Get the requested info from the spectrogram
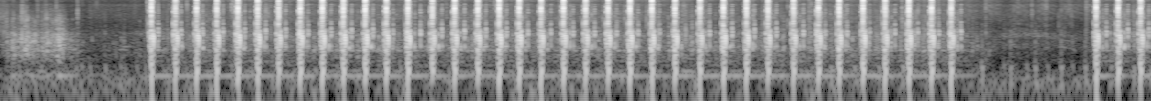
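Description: Paintball marker firing a rapid, evenly spaced string of shots, roughly nine a second, with a steady low hum underneath. The string starts about a second in and stops about seven seconds in.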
